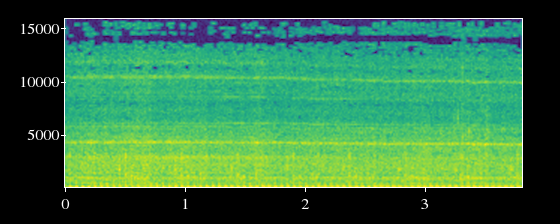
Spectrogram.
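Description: Steady droning engine and rotor hum of a VTOL aircraft in the X-Plane 11 flight simulator, loud and continuous with a rapid pulsing beat, no talk over it.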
